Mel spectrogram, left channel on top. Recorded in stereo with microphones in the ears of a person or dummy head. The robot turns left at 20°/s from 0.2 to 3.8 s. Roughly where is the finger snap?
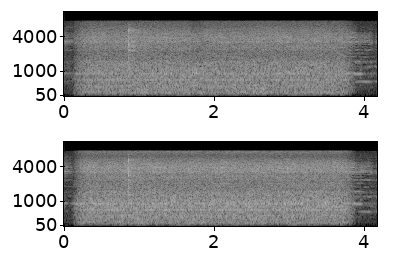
Right.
